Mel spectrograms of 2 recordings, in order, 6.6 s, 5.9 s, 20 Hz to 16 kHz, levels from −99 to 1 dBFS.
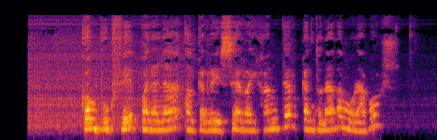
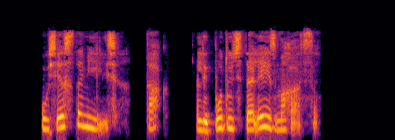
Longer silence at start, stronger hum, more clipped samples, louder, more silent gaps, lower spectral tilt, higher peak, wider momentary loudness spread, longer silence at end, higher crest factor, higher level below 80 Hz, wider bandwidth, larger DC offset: second, 0.4 s vs 0.6 s; neither; neither; second, -22 LUFS vs -18 LUFS; second, none vs 1.96-2.18 s, 2.54-2.87 s; about the same, -4 dB/octave vs -3 dB/octave; first, 0 dBFS vs -4 dBFS; first, 21 LU vs 13 LU; second, 0.65 s vs 1.2 s; about the same, 22 dB vs 18 dB; about the same, -68 dBFS vs -64 dBFS; first, 11.5 kHz vs 8.2 kHz; neither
